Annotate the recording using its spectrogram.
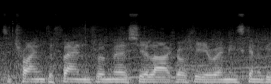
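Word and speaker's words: Murciélago: Then we've got how would we pronounce that? Murcielago? Murcielago, that's it.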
